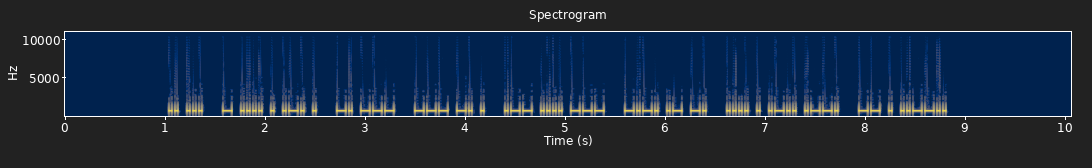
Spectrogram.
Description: Morse code, heard as a keyed tone, about 37 wpm, 700 Hz. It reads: IS THERE NO ONE WHO CAN HELP ME?
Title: Sentences from Top 200 Words 40wpm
